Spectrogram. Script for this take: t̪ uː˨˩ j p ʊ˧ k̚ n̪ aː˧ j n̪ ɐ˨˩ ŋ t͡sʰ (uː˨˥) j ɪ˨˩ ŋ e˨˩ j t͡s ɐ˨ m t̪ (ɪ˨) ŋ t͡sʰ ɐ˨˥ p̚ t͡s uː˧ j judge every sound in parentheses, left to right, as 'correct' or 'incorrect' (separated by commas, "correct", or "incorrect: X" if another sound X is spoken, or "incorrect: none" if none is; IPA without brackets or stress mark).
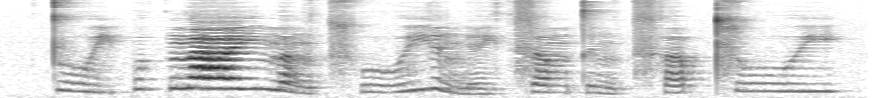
correct, incorrect: ɪ˨˩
